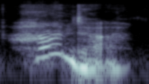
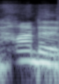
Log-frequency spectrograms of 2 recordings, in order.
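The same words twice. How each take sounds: First: A short pause follows the word. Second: The word runs straight on without a pause. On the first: The word has time to land with the audience. The speaker calls it right. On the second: The word passes before the audience can react. The speaker calls it wrong.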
